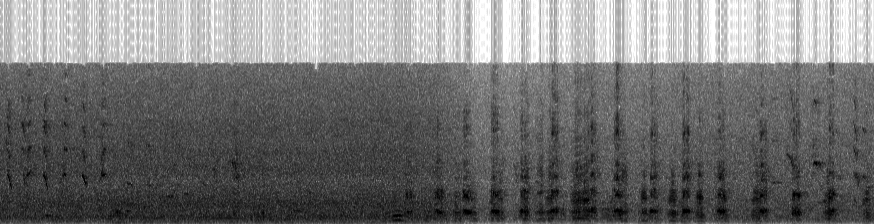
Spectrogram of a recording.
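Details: Captive flamingos fighting in a crowded enclosure at the Jardin Botanique de Deshaies, Guadeloupe; after steady background noise, a rapid run of goose-like honking calls, roughly three per second, uneven and overlapping.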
